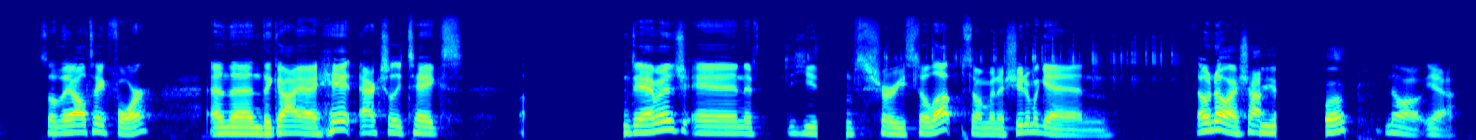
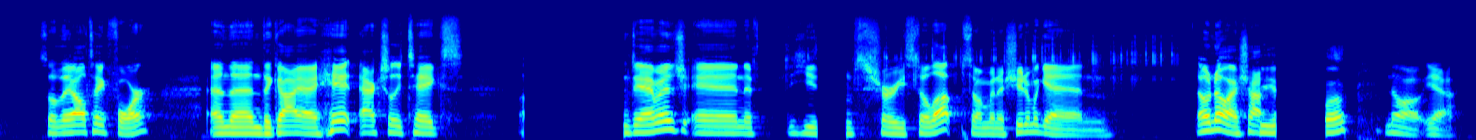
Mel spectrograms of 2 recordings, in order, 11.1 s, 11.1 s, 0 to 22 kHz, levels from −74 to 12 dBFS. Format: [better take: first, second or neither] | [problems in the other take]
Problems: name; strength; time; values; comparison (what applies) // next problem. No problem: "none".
neither | audio cutting out; at 4 s for 1 s, at 6 s and at 9.5 s; the same in both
